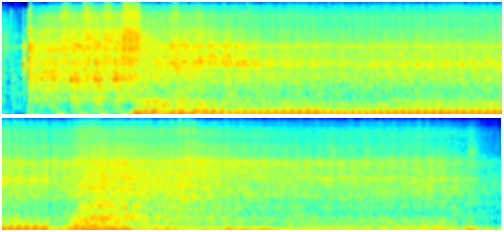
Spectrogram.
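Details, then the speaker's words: Mitsubishi Evo X engine at start and idle: cranks, catches, then a loose, clanky metallic rattle at a few beats per second; owner suspects a stretched timing chain but has not confirmed it, and a new OEM chain is ordered. "As you can hear, it's a little bit janky, it's a little bit clanky, and obviously driving the car, if it is the timing chain, which I don't even know if it is, I haven't really dug into it much, but if it's the timing chain, I definitely don't want to make it worse."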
